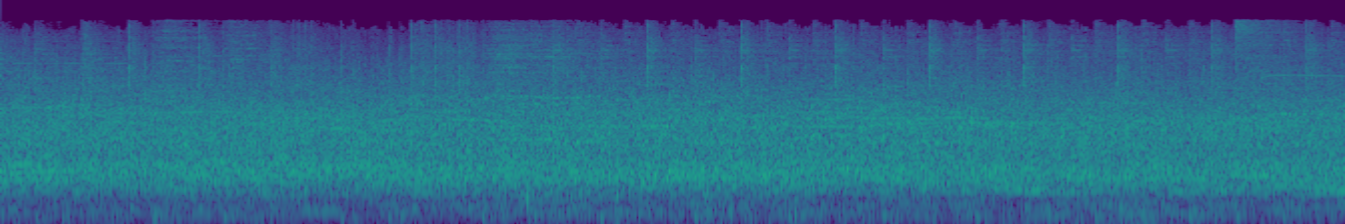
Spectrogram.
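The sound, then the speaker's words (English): A baseball stadium crowd, on their feet, roars and applauds after Escobar's home run for the Twins against the Tigers, a dense, steady wall of cheering and clapping that stays loud for the full ten seconds with no clear talking. “Nice crowd here tonight. Looks like everybody's on their feet congratulating Escobar.”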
